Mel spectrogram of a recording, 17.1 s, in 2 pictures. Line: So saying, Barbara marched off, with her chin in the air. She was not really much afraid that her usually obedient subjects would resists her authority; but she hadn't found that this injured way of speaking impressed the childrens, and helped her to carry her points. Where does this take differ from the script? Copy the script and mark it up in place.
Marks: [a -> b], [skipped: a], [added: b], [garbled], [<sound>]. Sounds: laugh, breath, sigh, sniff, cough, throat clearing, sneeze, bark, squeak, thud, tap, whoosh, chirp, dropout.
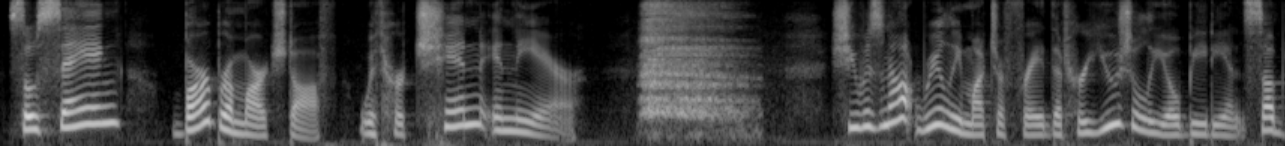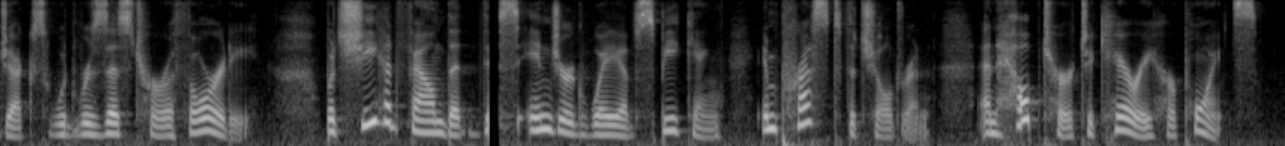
So saying, Barbara marched off, with her chin in the air. [sigh] She was not really much afraid that her usually obedient subjects would [resists -> resist] her authority; but she [hadn't -> had] found that this [dropout] injured way of speaking impressed the [childrens, -> children] and helped her to carry her points.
